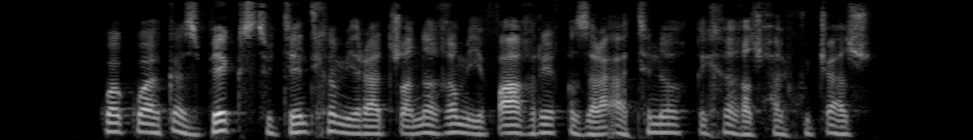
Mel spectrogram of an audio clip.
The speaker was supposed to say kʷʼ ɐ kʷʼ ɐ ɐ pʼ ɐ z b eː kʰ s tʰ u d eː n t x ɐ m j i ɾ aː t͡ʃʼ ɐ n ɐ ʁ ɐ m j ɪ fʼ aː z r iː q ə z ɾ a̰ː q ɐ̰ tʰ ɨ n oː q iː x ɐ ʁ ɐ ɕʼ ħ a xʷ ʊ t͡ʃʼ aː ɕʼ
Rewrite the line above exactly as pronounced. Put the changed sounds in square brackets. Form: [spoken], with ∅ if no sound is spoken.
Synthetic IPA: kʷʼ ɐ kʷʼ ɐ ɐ [kʼ] ɐ z b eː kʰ s tʰ u d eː n t x ɐ m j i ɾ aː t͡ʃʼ ɐ n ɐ ʁ ɐ m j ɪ fʼ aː [ʁ] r iː q ə z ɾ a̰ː [ʔ] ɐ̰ tʰ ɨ n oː q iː x ɐ ʁ ɐ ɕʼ ħ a xʷ ʊ t͡ʃʼ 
